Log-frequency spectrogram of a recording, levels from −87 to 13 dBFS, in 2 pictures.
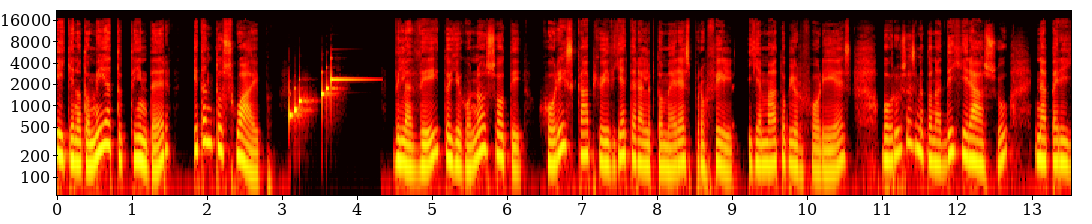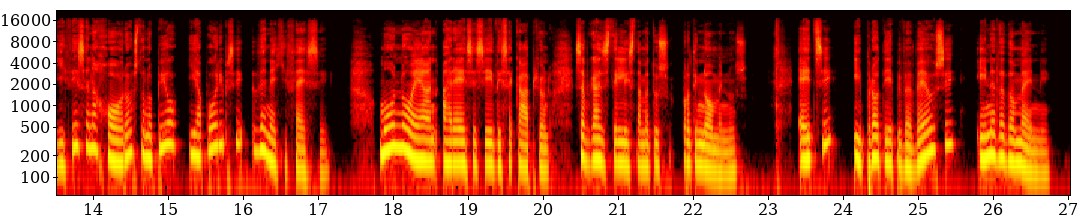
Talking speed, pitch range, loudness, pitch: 120 wpm, 145-215 Hz, -21 LUFS, 170 Hz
